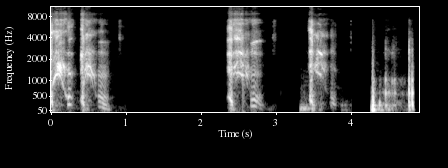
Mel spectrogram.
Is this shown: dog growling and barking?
no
